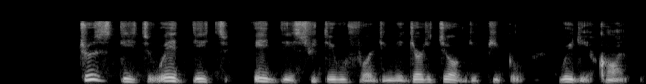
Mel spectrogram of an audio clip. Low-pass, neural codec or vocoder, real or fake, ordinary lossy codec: none; codec, 16 kHz, 4.8 kbps, FACodec; fake; none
